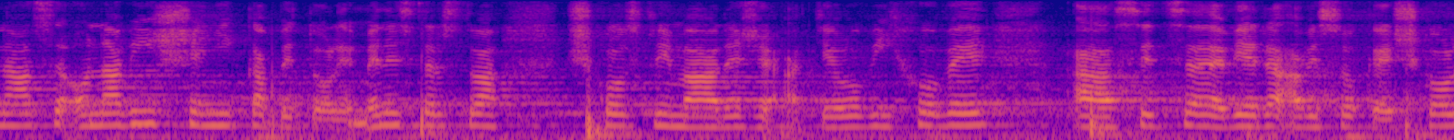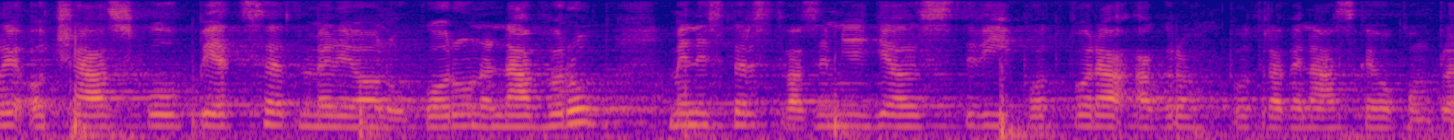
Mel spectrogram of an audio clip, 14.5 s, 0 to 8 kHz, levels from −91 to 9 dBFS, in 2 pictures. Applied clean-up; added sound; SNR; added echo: none; Walk, footsteps; 13 dB; reverberation time 1.3 s.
